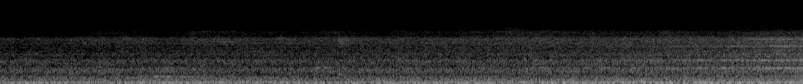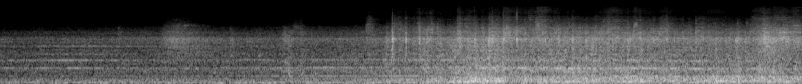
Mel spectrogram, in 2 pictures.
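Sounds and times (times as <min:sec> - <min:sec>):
diesel locomotive engine drone: 0:00.0 - 0:16.0
train wheels clattering over joints: 0:10.2 - 0:16.0.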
